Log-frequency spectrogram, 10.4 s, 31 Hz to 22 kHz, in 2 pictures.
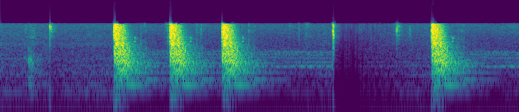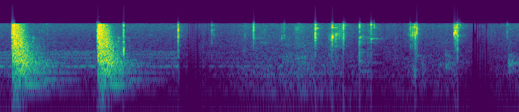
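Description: Jennings J22 .22 LR pistol fired six times: three shots about half a second apart, a pause, then three more about a second apart, each crack followed by a ringing echo under the range's shelter roof. Several fainter sharp clicks follow near the end.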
